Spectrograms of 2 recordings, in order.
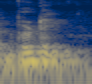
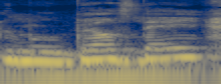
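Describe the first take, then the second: First: Birthday as bɔdɛ, no r, Russian-flavoured; mock Russian accent. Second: Birthday said with the r, bœʀzdɛj; plain birthday. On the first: The Russian au pair saying birthday, Russian accent. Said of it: "par exemple, le mot birthday". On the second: Shown as a demonstration. The vlogger giving the word birthday plainly. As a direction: say birthday in plain French-accented English.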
